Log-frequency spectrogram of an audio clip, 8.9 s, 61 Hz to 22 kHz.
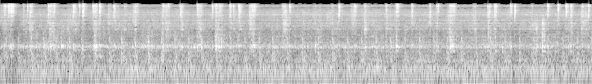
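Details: Decent Espresso DE1+PRO, about a week old, steaming about 200 ml of 2% milk, about 40 seconds: steady hiss with rapid chirping bursts as the milk stretches and swirls; normal steaming.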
